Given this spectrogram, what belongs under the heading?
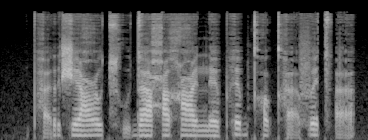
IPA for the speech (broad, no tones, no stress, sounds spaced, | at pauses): pʰ a̰ r ʃ ɛ ʕ u t͡sʰ ṵ d a ħ a χ ʕ ɛ n ɛ pʰ ɛ b kʰ ɒ kʰ a̰ f ɛ t͡sʼ a̰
